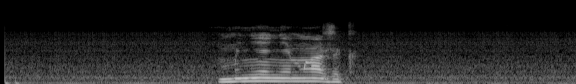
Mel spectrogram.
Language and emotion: Russian, neutral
